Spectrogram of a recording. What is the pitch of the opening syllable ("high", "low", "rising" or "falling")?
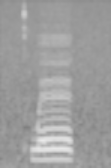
falling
